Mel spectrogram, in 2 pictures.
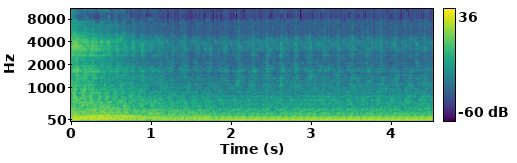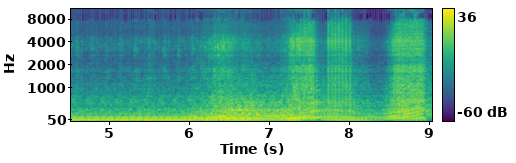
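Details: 5.2L Magnum V8 with new headers and exhaust, after replacing burnt ignition wires: strong, steady rumble with a couple of throttle blips, no pops or bangs, no longer backfiring; normal running.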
